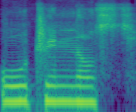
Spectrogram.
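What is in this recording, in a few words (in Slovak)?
"účinnosť", Slovak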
